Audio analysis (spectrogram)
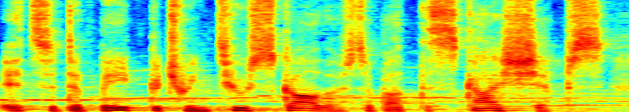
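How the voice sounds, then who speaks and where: An actor as a calm, serious young adventurer in reverberant space. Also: male voice, medium pitch, close to an everyday voice. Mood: pensive, measured. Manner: measured, thoughtful, understated. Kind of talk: scripted video game voice acting. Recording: long reverb, music behind. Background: game music.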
